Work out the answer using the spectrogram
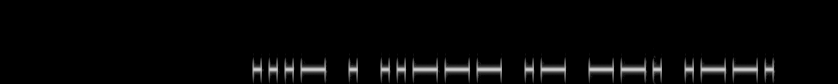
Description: Morse code, heard as a keyed tone, about 15 wpm, 700 Hz. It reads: VE2AGP
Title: DXCC-100 Call Signs - 6 Characters - Repeated 2x - 15wpm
